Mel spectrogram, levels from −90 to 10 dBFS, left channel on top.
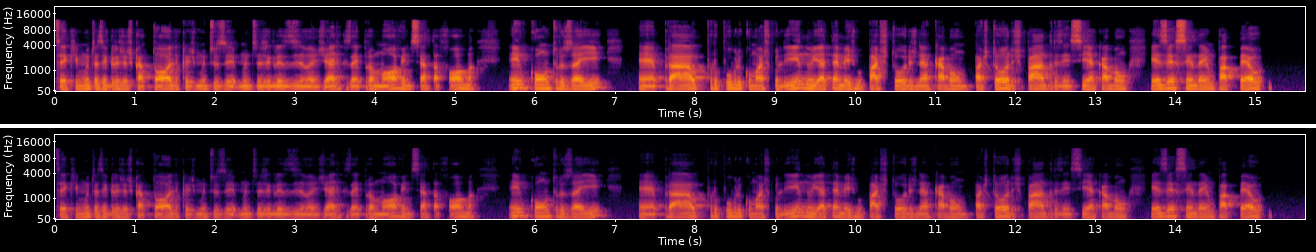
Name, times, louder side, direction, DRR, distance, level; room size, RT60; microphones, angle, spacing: voice 1, 0.0-5.3 5.7-6.9 7.3-15.2, left 6 dB, 65° left, 0.3 m, -22 dB
head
